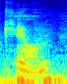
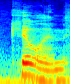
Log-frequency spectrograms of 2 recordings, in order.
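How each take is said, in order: First: The word sounds like 'kiln'. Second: The word sounds like 'killen'. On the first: The speaker calls it right. "instead of Kiln. It's Kiln Fiend" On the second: The speaker calls it wrong. "I'm pronouncing it kill Killen instead of Kiln"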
